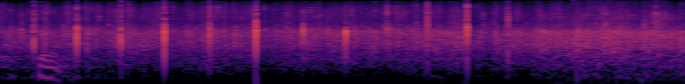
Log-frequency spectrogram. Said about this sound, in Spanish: ¿Por qué le damos gracias y les damos un aplauso fuerte a esos hermanos que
